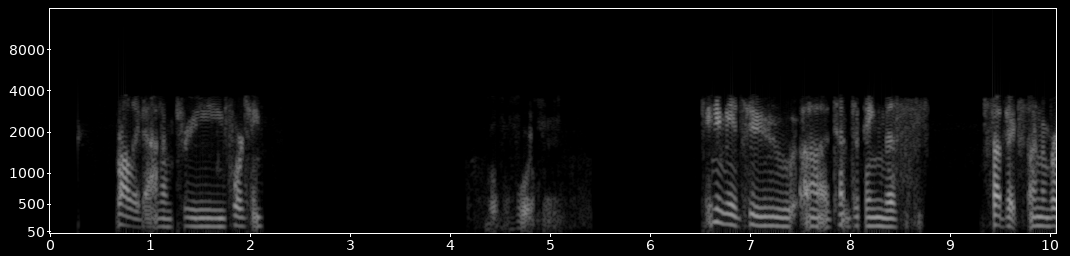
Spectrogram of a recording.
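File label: Police Northeast District Dispatch, P25; Raleigh; wake p25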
